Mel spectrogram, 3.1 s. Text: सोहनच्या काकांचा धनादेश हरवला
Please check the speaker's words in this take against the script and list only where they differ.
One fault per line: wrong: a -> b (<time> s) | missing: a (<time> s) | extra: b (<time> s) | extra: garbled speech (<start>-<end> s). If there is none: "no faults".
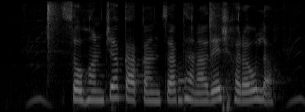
no faults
